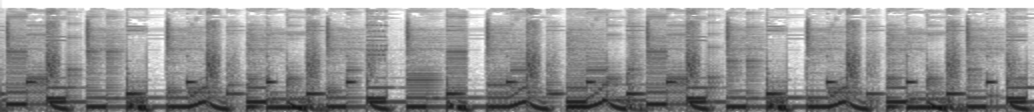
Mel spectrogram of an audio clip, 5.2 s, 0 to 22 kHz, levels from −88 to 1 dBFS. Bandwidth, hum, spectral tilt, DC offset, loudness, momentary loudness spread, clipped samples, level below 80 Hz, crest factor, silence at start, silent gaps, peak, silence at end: 17 kHz; none; -6 dB/octave; under 0.1%; -14 LUFS; 2 LU; under 0.1%; -26 dBFS; 14 dB; 0 s; none; 0 dBFS; 0 s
